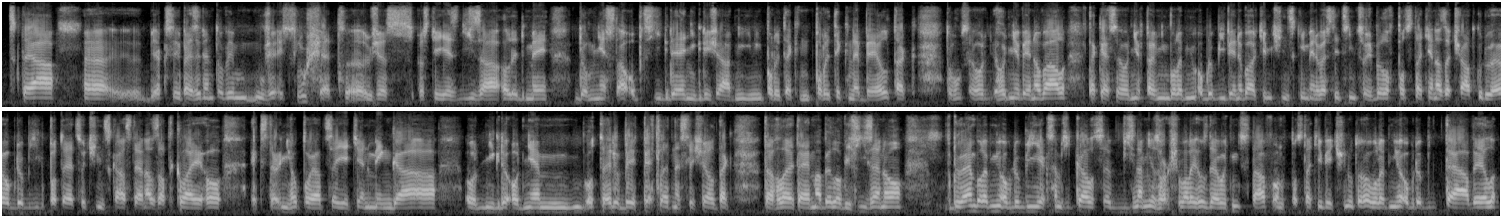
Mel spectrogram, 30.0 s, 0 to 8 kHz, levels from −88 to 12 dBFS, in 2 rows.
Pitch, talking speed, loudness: 135 Hz, 195 wpm, -17 LUFS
